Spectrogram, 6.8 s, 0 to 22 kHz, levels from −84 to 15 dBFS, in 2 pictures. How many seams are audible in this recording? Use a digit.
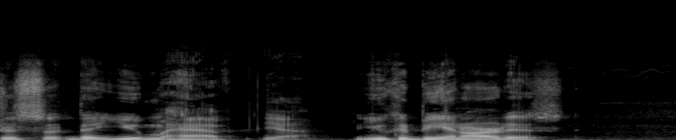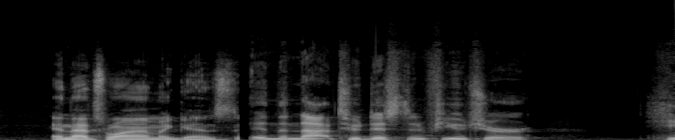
1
